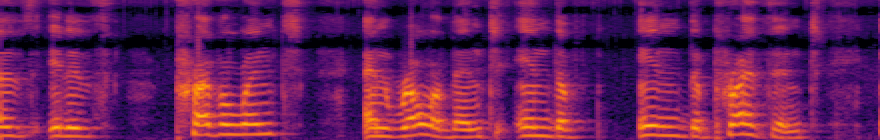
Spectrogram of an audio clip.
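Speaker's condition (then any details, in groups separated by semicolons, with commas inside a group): Cerebral palsy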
